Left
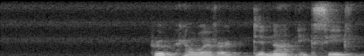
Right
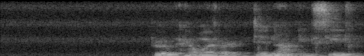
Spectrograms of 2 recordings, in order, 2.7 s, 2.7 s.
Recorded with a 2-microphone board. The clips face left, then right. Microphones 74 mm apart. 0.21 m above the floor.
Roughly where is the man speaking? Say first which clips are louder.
Left 8 dB; left.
